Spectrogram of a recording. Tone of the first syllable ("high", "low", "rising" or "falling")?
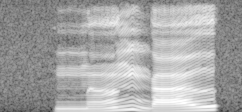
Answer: rising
